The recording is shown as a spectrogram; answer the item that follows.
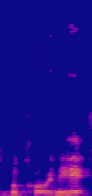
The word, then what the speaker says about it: Bocconi: And here I was looking forward to you doing the pronunciation. Okay, I'll do it after you. It's l'Università degli Studi Luigi Bocconi a Milano, Italia.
